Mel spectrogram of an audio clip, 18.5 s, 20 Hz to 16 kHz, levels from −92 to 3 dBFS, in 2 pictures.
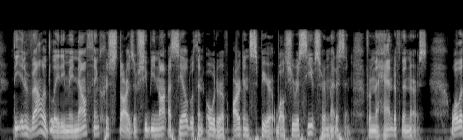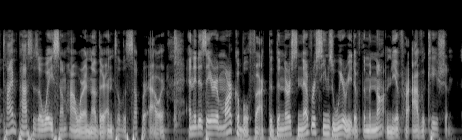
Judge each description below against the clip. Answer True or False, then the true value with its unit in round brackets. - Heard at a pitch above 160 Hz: False (115 Hz)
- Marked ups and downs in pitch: False (4.2 semitones)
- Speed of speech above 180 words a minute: True (195 wpm)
